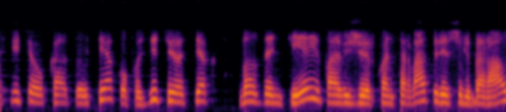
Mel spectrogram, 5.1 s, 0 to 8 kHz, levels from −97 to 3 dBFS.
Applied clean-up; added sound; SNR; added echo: neural mask model DeepFilterNet 3.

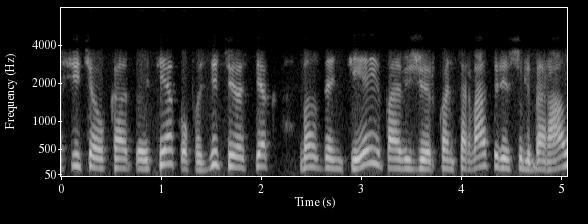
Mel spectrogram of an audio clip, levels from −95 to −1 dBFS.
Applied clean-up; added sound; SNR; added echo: none; none; none; none.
